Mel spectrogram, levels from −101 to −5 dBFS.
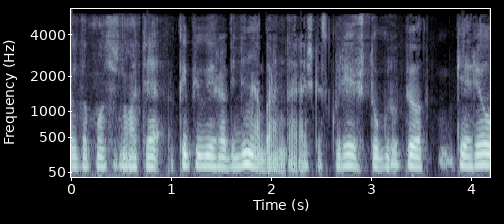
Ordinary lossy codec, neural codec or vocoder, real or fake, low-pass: AAC, 24 kbps; none; real; 5.4 kHz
